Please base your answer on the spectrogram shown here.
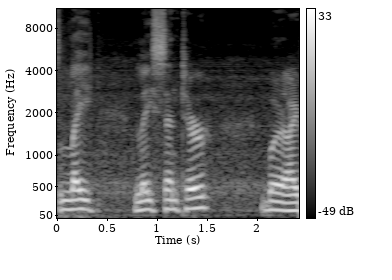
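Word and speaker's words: Le Center: I'm saying it purposely wrong but it's late late Center but I pronounced it lay Centaur because it's French it's shortly after the Saint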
